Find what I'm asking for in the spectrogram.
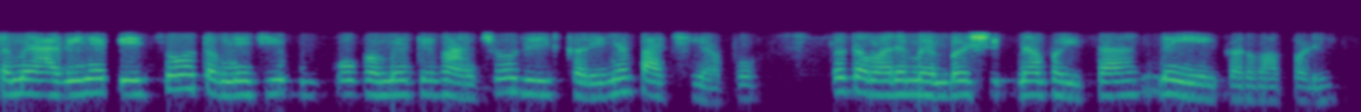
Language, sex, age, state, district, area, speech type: Gujarati, female, 45-60, Gujarat, Surat, urban, conversation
